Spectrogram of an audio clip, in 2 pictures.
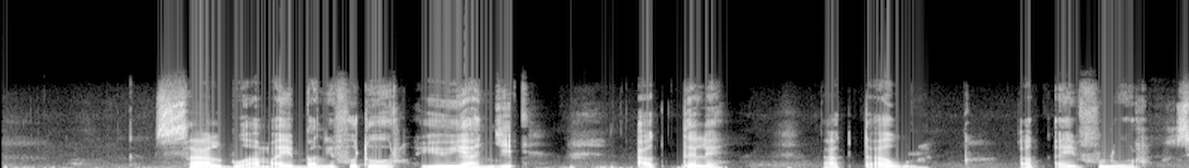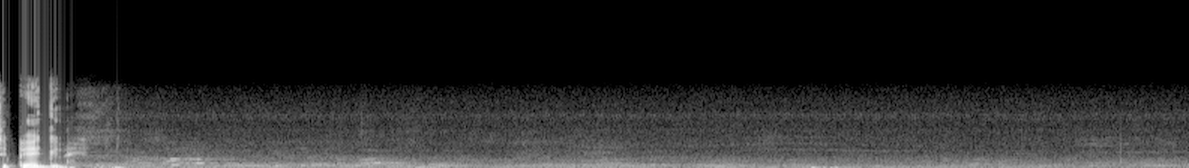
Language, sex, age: Wolof, male, 25-35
